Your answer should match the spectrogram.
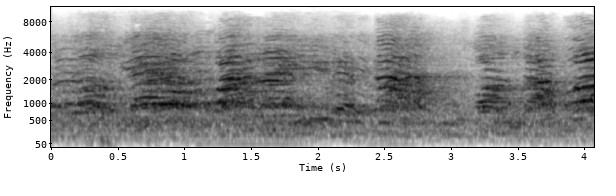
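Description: A group of schoolchildren's voices declaiming loudly together in short shouted phrases with brief pauses between them.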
